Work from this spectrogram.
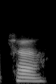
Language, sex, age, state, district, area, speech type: Hindi, female, 45-60, Bihar, Darbhanga, rural, conversation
